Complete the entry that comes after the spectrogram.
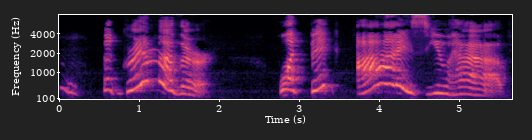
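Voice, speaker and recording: Woman doing a timid storybook girl, wide-eyed, breathy, slow, high bright voice. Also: huge pitch swings, heavily acted. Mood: wary.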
